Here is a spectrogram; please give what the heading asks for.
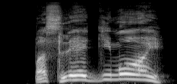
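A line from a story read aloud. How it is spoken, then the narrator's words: Yelled. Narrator (Russian): заорал Невилл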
